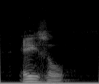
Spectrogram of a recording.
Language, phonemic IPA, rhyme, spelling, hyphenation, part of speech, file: Dutch, /ˈeː.zəl/, -eːzəl, ezel, ezel, noun, Nl-ezel.ogg
- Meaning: 1. donkey, ass (Equus asinus or Equus asinus asinus) 2. fool, idiot 3. easel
